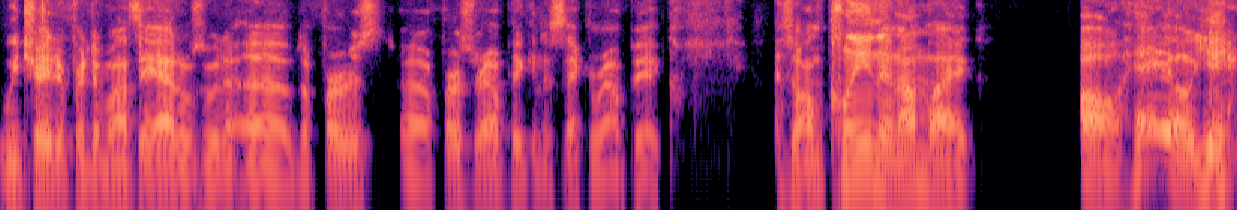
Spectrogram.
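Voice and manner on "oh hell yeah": mock juiced-up, high, loud celebratory shout. Retelling a reaction to breaking trade news while cleaning: retelling excited reaction. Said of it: "I was juiced".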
